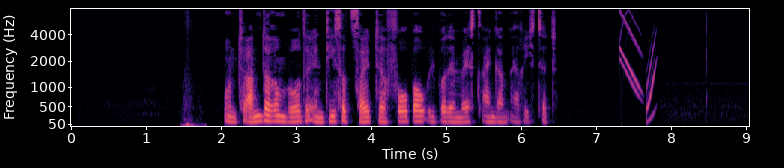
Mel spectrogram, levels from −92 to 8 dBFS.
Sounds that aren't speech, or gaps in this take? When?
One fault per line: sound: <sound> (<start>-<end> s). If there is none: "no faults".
sound: whoosh (1.5-1.8 s)
sound: chirp (7.3-7.8 s)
